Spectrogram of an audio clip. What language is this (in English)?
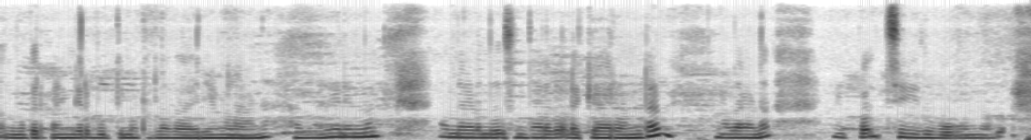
Malayalam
